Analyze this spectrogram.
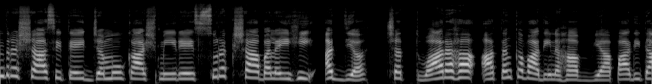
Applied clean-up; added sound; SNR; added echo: none; none; none; none.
